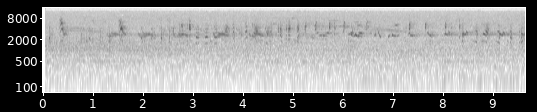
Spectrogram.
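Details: A Eurasian reed warbler singing in short spring reeds by Sculcoates Lane, Hull, gives a continuous, chattering run of scratchy, repeated notes at a mid-high pitch, over a steady background rumble.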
